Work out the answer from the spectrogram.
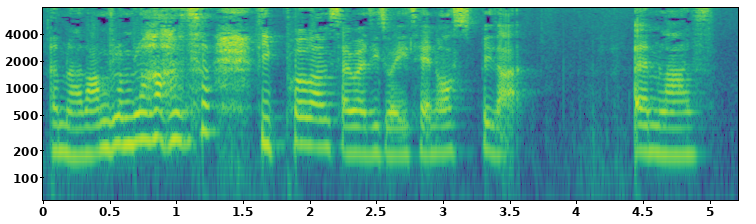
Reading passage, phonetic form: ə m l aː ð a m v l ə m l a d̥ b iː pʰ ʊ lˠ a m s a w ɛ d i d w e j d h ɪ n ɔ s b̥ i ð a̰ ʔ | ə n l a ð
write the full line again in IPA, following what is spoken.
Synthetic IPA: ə m l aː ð a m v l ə m l a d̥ v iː pʰ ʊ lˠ a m s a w ɛ d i d w e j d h ɪ n ɔ s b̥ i ð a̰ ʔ | ə m l a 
